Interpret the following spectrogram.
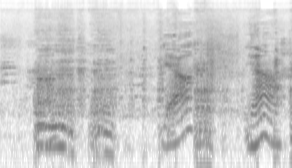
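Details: Pet dog named Nike 'talking' indoors with its owner, answering in drawn-out, wavering howl-like moans that rise and fall in several separate phrases, with a person's voice speaking between them.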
